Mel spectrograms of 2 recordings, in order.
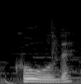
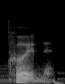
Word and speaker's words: could: así que si dices could, eso es incorrecto. Simplemente pronuncia could. Asegúrate de que tu lengua al final quede pegada al paladar.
